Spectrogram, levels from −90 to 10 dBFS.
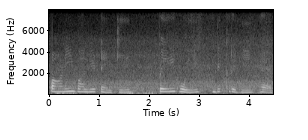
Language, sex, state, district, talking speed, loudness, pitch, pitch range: Punjabi, female, Punjab, Kapurthala, 105 wpm, -21 LUFS, 240 Hz, 215-260 Hz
